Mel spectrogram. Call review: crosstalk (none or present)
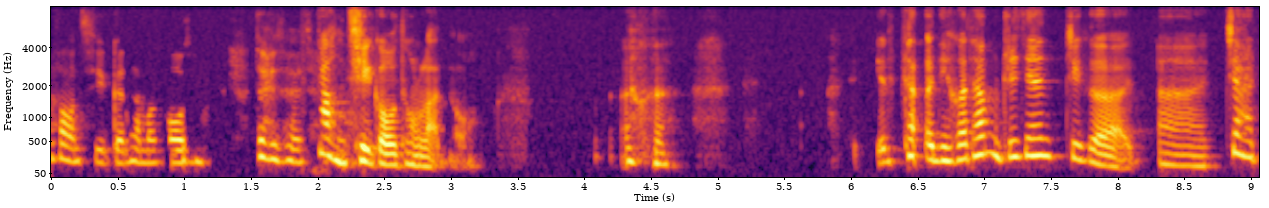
none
